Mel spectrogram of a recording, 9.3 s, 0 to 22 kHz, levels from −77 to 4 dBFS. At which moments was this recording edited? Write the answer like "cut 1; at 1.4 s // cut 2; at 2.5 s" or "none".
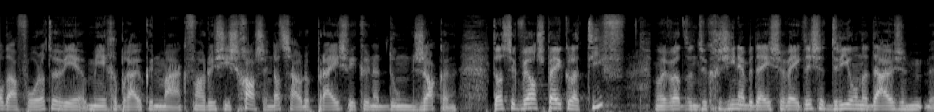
cut 1; at 6.5 s // cut 2; at 8.0 s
